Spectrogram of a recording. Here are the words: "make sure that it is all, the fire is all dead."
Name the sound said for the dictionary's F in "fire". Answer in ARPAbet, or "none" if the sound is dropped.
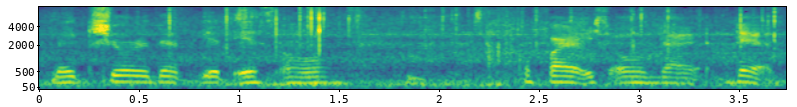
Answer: F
